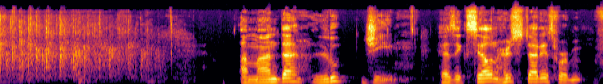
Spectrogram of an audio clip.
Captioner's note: applause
